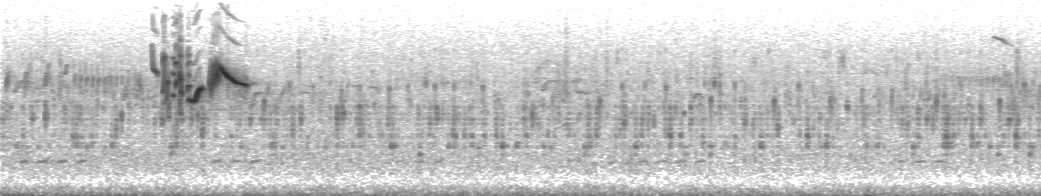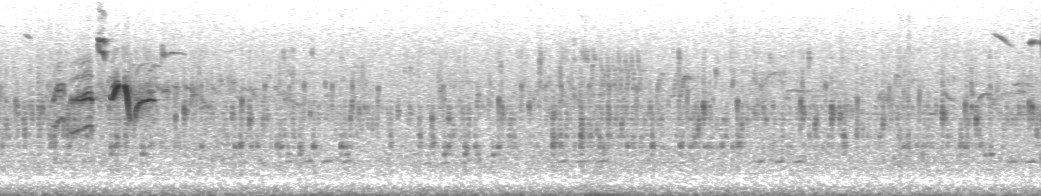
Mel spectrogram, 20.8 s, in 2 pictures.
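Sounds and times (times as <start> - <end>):
European robin singing: 0.0 - 3.8, 9.6 - 13.5, 19.6 - 20.8.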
